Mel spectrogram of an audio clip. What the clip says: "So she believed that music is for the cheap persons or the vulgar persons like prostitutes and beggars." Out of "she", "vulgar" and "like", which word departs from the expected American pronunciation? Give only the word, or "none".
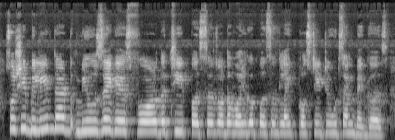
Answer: none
